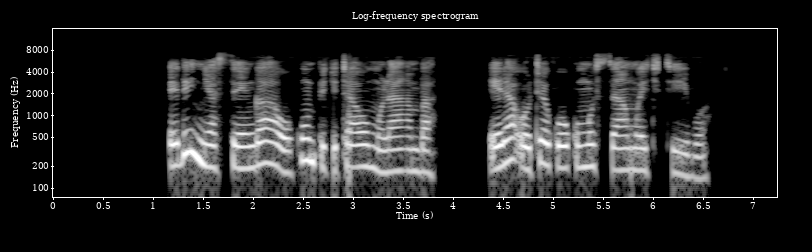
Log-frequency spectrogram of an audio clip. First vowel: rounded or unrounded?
unrounded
